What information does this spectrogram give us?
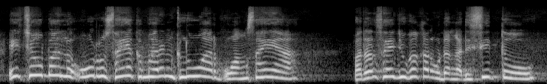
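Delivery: lightly acted friend, pitched well up; retold high-pitched nudge to try it; eager urging. Friend urging him to claim money.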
